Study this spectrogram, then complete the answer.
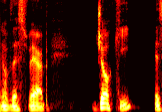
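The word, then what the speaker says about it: giochi: like so joko joki the joko form is co but jockey becomes c h c it sounds as it would normally sound joko jockey but we just need to add in that h in order for the c to stay strong then the he share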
